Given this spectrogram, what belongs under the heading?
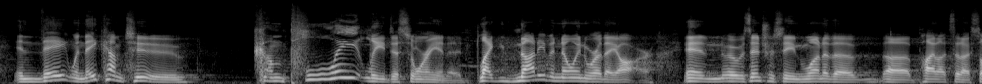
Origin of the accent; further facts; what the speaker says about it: Memphis, Tennessee, United States; now in California, United States; I grew up initially in Memphis, spent a lot of my adult life overseas as a missionary.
